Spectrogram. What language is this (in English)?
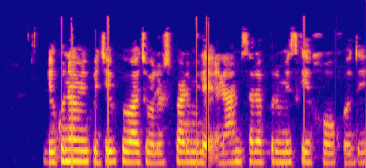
Pashto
